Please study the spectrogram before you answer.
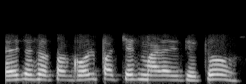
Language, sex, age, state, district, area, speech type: Kannada, female, 30-45, Karnataka, Bidar, urban, conversation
